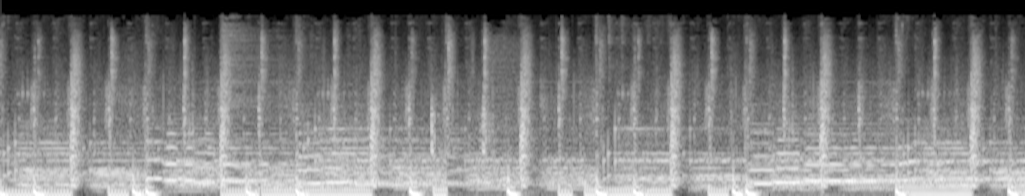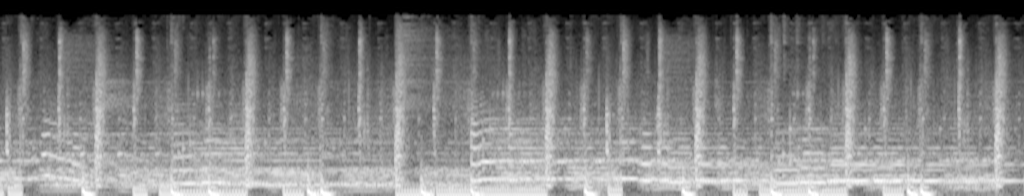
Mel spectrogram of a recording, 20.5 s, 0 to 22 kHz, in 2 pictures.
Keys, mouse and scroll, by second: 0.0 click, 0.6-3.2 drag, 3.3 drag, 5.0 click, 5.4 ctrl+s, 5.7-6.1 shift+middle drag, 6.1 click, 6.7-8.3 drag, 8.5 scroll down 1, 8.7 shift+middle drag, 8.9 ctrl+s, 9.4 click, 10.2-11.4 drag, 12.9 click, 13.2 scroll up 3, 13.5 Tab, 13.9 click, 14.7 3, 14.9 click, 15.2 shift+click, 16.3-20.4 drag.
